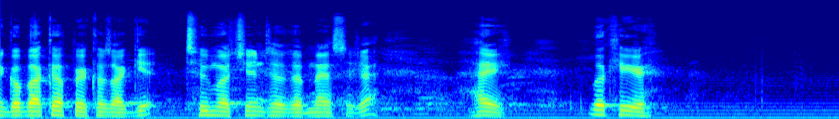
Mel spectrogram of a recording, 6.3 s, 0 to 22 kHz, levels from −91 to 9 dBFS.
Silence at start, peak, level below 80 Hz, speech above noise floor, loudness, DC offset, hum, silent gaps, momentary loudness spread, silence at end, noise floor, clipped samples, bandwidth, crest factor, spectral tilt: 0 s; -14 dBFS; -62 dBFS; 25 dB; -36 LUFS; under 0.1%; none; none; 22 LU; 1.1 s; -60 dBFS; under 0.1%; 14.5 kHz; 24 dB; -5 dB/octave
